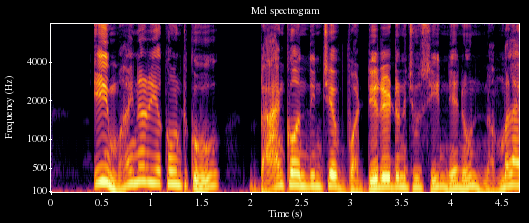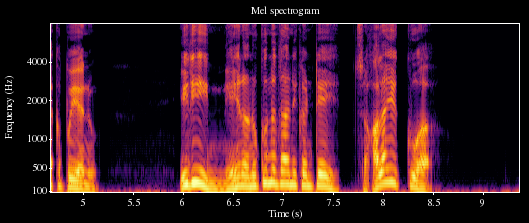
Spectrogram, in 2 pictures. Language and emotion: Telugu, surprised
